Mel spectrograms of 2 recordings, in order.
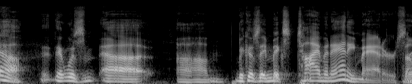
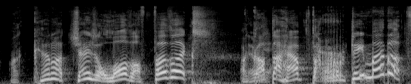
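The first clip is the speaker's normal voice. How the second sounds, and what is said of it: Cartoony, poor Scottish Scotty impression. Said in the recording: “You do the worst Scotty impersonation ever... your like Scottish Scotty. Is rough... It was very cartoony.”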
